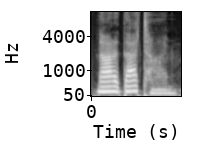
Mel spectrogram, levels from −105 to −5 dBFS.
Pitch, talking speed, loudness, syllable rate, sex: 165 Hz, 265 wpm, -16 LUFS, 5.0 syllables/s, female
